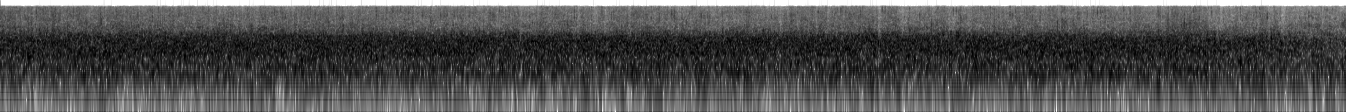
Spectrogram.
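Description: Dense, steady applause from a theater audience at a premiere, loud and sustained throughout without pause, no voices standing out.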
